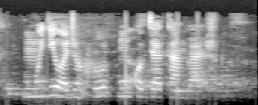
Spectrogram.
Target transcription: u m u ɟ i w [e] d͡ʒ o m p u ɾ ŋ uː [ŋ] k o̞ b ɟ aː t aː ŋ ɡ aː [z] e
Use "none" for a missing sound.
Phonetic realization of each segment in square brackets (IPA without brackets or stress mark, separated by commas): a, none, ʒ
